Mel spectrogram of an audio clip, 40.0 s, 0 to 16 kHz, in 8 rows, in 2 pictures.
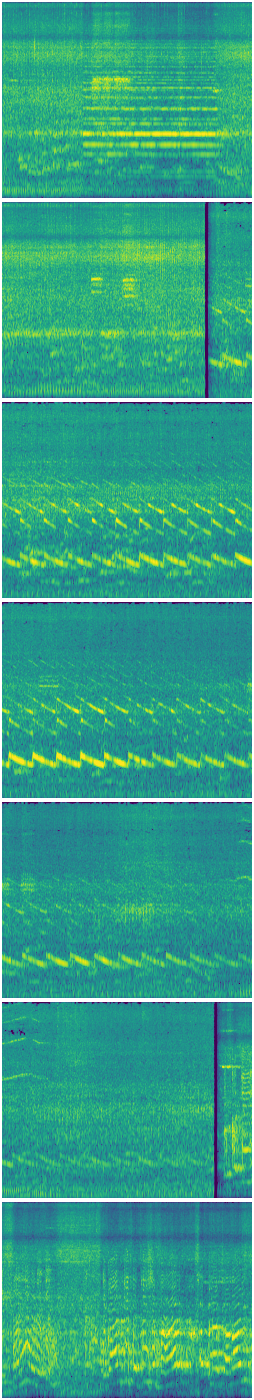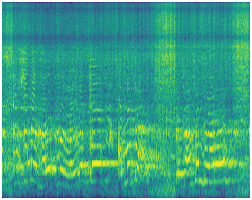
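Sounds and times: vehicle engines and traffic: 0.0 - 39.9
police siren yelp: 9.1 - 31.0.

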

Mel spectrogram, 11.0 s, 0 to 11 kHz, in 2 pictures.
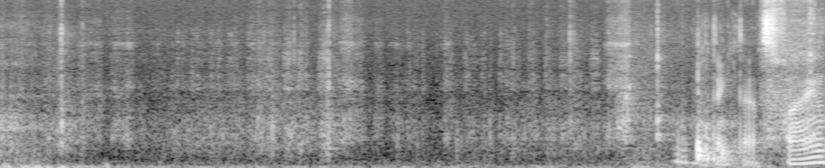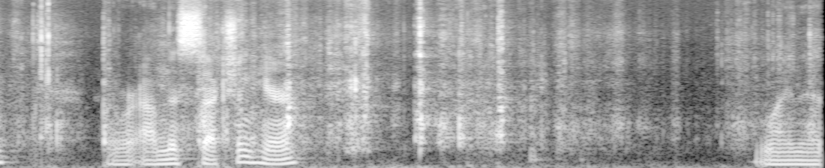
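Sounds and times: paper ticks and rubs: 0.4 - 11.0.

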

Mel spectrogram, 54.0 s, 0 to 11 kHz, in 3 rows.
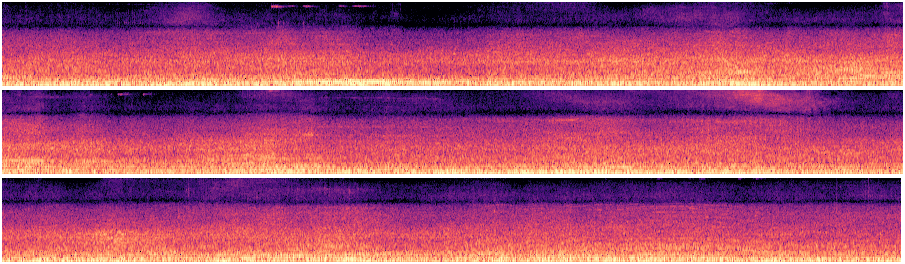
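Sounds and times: road traffic rumble: 0.0 - 54.0
vehicles passing by: 0.0 - 54.0.

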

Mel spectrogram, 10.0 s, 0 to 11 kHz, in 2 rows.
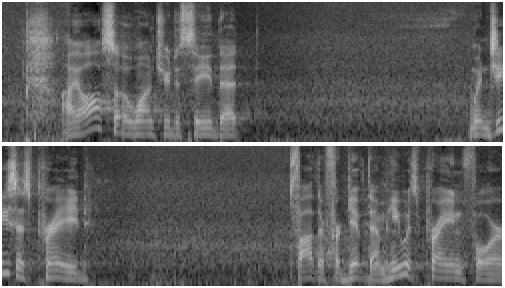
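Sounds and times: room tone hiss: 0.0 - 10.0
man speaking: 0.6 - 2.6, 4.6 - 6.0, 7.9 - 10.0.

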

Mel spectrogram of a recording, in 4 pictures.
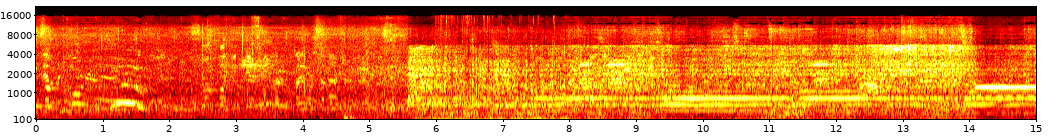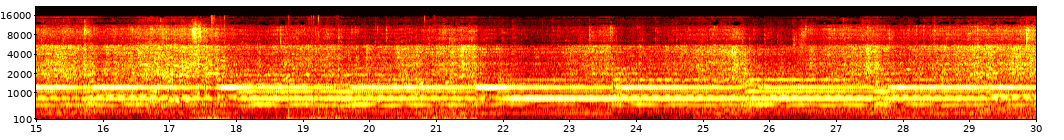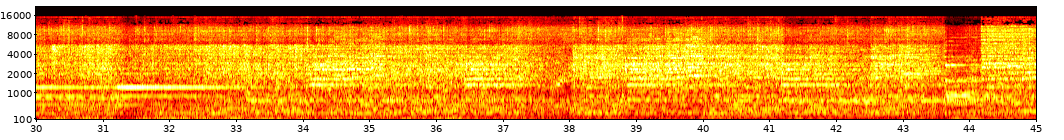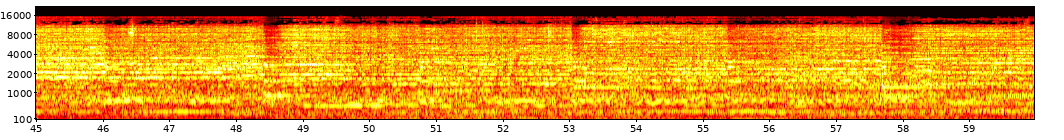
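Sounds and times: low rumble: 4.7 - 23.6
synthesizer chords: 5.0 - 59.9.

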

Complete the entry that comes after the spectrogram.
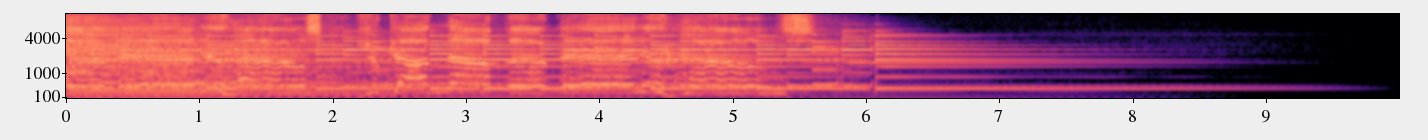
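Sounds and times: guitar note ringing out: 0.0 - 9.3.

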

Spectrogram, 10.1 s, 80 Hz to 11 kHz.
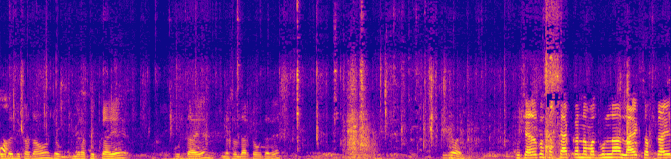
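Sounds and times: beaks pecking grain: 0.0 - 10.0
pigeons cooing: 0.0 - 10.0.

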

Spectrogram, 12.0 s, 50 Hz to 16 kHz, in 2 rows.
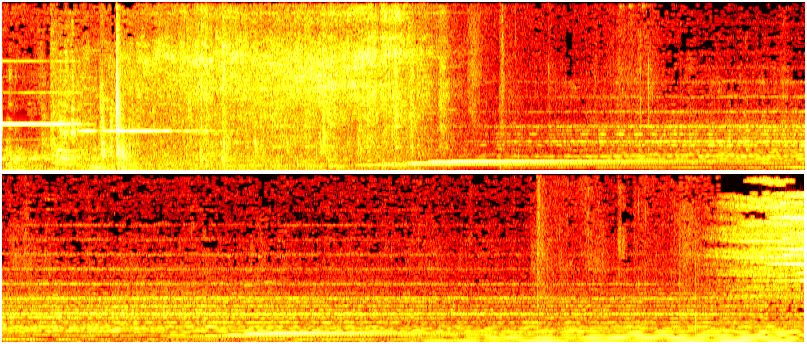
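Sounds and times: elevator mechanical rumble: 0.0 - 12.0
music: 2.6 - 12.0.

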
